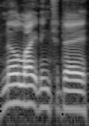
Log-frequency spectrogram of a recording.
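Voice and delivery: ordinary talk, nothing marked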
